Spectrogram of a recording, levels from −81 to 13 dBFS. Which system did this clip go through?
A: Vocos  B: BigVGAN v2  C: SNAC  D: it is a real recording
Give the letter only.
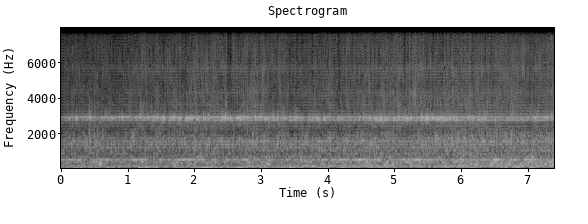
B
